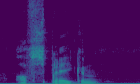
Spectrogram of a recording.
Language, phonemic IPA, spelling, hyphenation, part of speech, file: Dutch, /ˈɑfspreːkə(n)/, afspreken, af‧spre‧ken, verb, Nl-afspreken.ogg
- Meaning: 1. to agree, to make an agreement 2. to make an appointment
